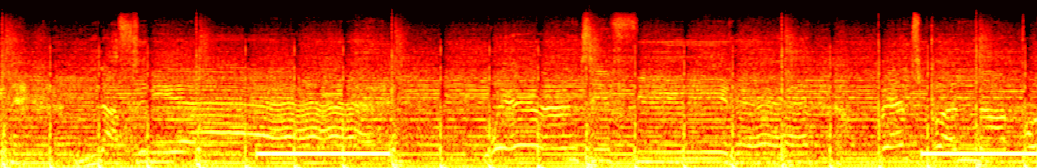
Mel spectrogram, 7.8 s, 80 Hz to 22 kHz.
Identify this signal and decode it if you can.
Ringback tone (Europe, 425 Hz), with noise.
